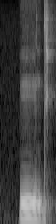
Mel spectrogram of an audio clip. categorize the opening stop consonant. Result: plain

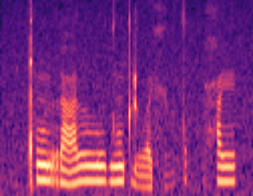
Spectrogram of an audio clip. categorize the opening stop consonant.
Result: click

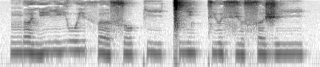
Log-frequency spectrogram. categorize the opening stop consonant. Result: plain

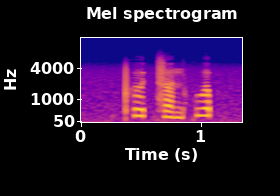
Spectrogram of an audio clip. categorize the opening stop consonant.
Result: aspirated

